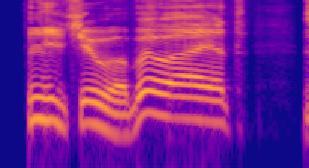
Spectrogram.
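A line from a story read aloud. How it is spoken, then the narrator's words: Laughing. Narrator (Russian): засмеялся Субботин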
